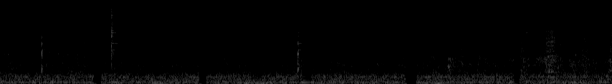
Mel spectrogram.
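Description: Near silence: faint room tone with a few faint small ticks.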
